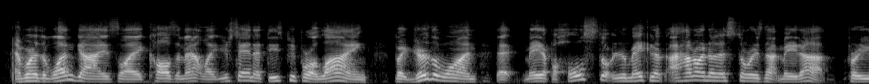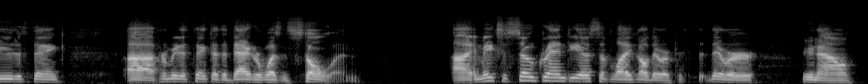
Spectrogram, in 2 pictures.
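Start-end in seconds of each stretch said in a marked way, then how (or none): none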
